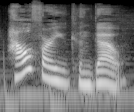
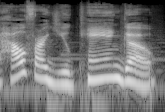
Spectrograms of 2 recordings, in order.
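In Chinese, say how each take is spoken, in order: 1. 'can' 弱读成短元音。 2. 'can' 读成完整元音。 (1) "在我们的肯定句当中通常它会弱读成肯的音" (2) "而不是 / 这样听起来就会特别像我们的否定式了"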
